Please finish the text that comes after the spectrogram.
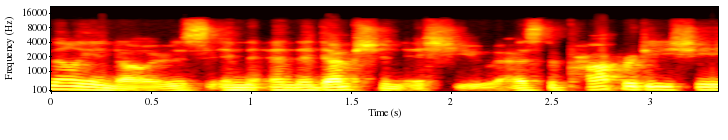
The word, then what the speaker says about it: ademption: Nikki lost $2 million in an ademption issue as the property she inherited from her grandfather is no longer existent at the time of his death.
